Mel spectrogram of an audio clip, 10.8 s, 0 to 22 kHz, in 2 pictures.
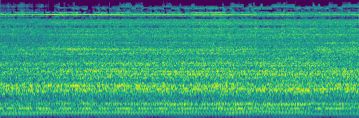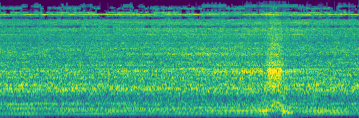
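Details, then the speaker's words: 1978 Hoover Senior Exclusive U4058 upright vacuum cleaner after repair and restoration, original belt kept: steady, even motor hum with constant tone and no rattles or belt slap; runs healthy and lifts off the carpet. "No belt, mate. I think as well we did keep the original belt on there, and as you can hear that, he's lifted it off the carpet."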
